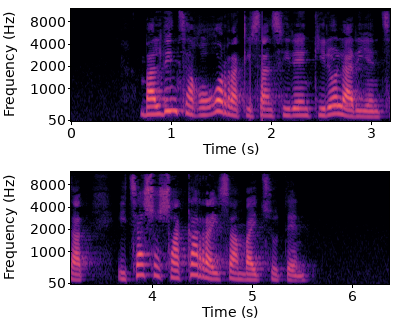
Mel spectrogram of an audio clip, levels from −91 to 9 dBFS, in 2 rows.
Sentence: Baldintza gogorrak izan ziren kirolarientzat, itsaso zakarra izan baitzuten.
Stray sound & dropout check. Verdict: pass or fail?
pass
